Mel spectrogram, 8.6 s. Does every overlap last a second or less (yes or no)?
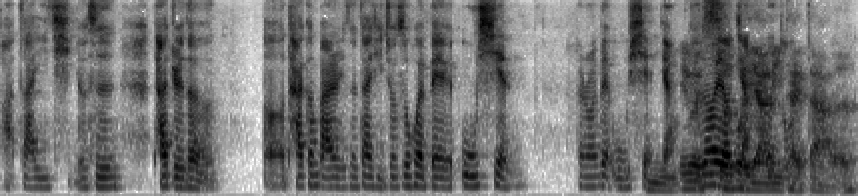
no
